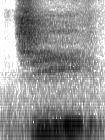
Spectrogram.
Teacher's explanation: 자음 축약이 일어납니다. 바로 거센 소리대기가 일어나죠. 즉 여기서는 기읍과 히읗이 합쳐져서 키읔이 되더라는 거죠.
